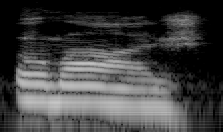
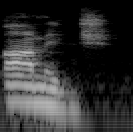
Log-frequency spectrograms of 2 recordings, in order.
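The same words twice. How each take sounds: First: It is said with a French-sounding pronunciation. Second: It is said with a plain English pronunciation. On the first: The speaker is trying to sound sophisticated. The speaker calls it wrong. "when people say homage" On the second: The speaker is using the ordinary form. The speaker calls it right. "instead of homage"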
